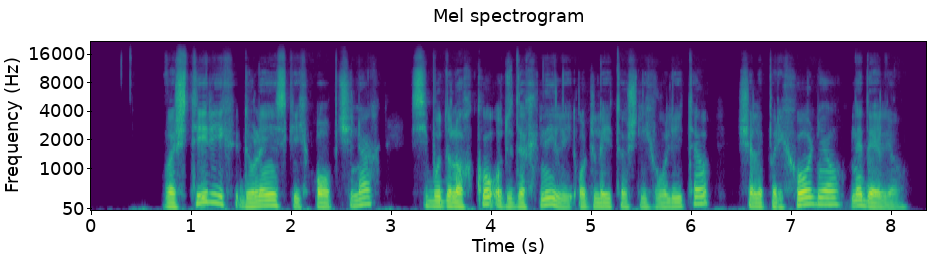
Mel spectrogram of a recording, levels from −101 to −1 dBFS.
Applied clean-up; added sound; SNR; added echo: neural mask model Resemble Enhance denoiser.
